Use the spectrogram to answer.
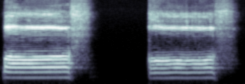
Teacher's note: জিহ্বার গোড়া এবং সেই বরাবর উপরের তালু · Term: কফের মাখরাজ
